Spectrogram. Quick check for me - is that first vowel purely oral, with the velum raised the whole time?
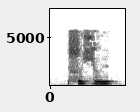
yes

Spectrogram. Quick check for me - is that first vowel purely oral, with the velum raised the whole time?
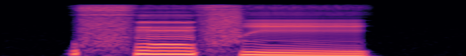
no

